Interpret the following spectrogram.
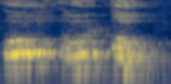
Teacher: कंठ से हमारे आवाज आती है, लेकिन साथ में जो होंठ है वो गोल शेप ले लेता है। इस वजह से ओ और औ को हम क्या कहेंगे, कंठोष्ठ कहेंगे।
